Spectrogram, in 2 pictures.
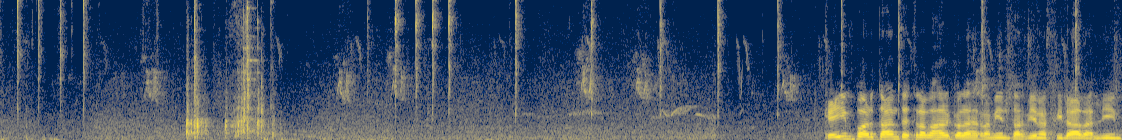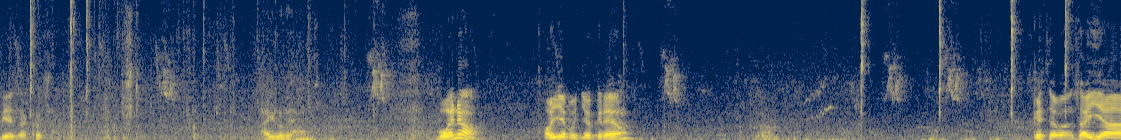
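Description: Small shears snip leaves and twigs.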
